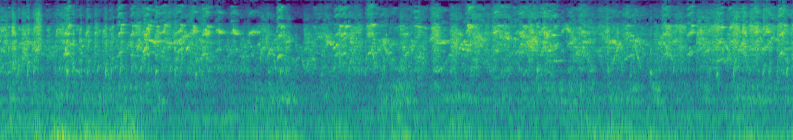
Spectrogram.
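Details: Flock of budgerigars flying in an old aviary: nonstop high twittering and warbling from many birds, with the odd sharp squeak standing out over the chorus.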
